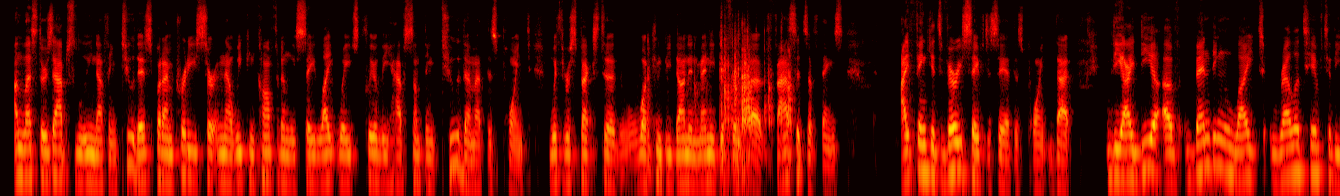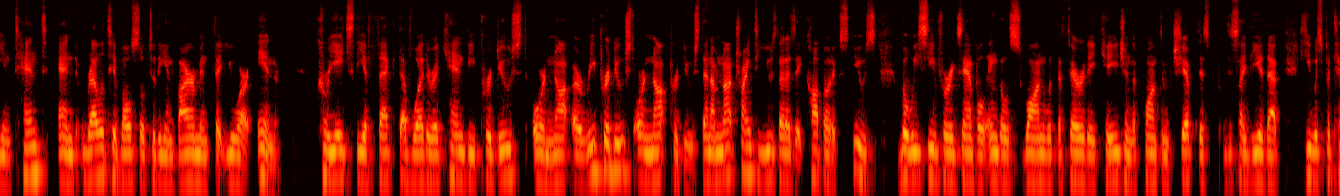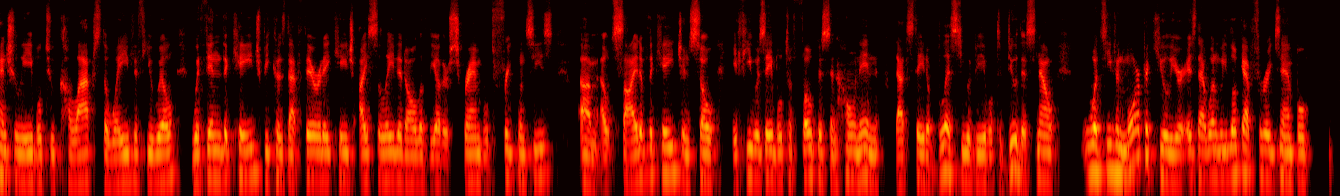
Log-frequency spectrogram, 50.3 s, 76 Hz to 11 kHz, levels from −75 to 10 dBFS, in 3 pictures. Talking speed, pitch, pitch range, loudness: 215 wpm, 115 Hz, 110-120 Hz, -30 LUFS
